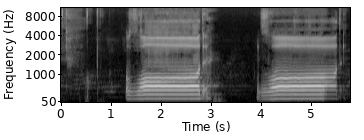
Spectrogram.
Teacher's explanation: ضاد جو ہے یہ زبان کا کنارہ جو ہے لیفٹ سائڈ سے یہ اوپر کی داڑھوں کو لگے گا تو ضاد ادا ہوگا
